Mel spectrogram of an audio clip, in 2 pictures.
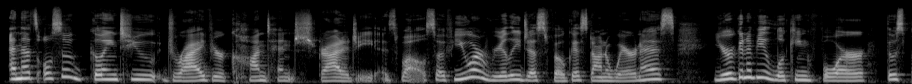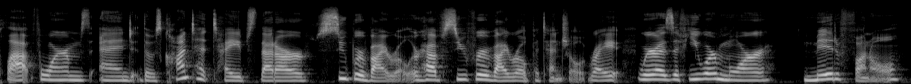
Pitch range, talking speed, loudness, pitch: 180-230 Hz, 160 wpm, -24 LUFS, 205 Hz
